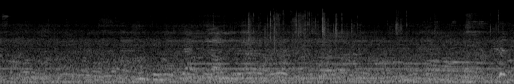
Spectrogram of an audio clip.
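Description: A man speaks steadily into a microphone, heard through loudspeakers outdoors.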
